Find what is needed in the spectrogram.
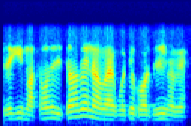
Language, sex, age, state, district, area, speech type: Bengali, male, 60+, West Bengal, Purba Bardhaman, urban, conversation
